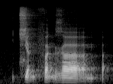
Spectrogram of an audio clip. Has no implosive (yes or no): yes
